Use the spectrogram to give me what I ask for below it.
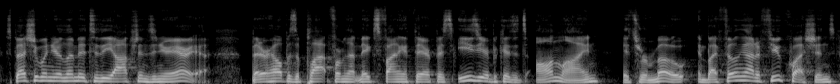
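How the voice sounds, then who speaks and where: A man hosting a podcast, reading a sponsor ad and then chatting loosely, repeating words as he goes. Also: medium pitch. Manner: rambling, repeats words, laughs easily. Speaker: podcast host. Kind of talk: casual podcast chat with ad read.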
